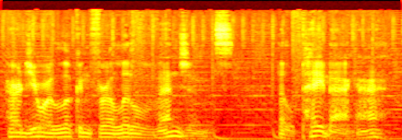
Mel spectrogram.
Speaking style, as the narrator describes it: He chuckled again

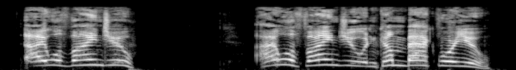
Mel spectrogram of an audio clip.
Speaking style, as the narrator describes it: cried out

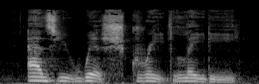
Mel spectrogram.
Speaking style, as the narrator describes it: he sneered

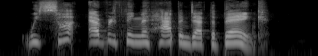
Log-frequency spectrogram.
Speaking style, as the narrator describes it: Jessica said sadly

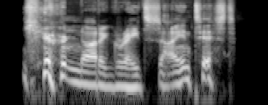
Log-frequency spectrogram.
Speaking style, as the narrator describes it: Foster said with a mocking laugh

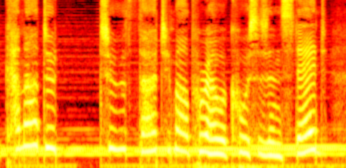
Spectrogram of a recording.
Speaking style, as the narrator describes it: he begged

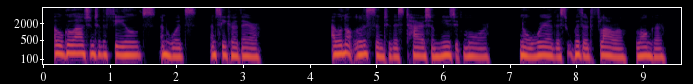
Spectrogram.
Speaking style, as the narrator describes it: turned sadly from them all, saying

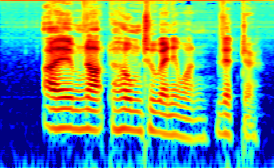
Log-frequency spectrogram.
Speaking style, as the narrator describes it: he said with a sigh

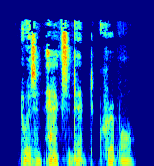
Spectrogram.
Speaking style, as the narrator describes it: whispered the woman in a stricken voice

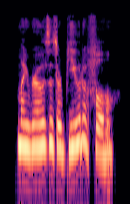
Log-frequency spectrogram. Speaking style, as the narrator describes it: she laughed

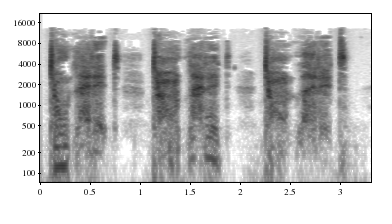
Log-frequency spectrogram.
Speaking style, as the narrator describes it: whispering in his ear, whispering frantically

